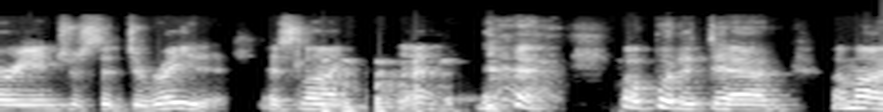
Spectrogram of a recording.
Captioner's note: both chuckle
